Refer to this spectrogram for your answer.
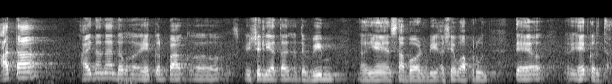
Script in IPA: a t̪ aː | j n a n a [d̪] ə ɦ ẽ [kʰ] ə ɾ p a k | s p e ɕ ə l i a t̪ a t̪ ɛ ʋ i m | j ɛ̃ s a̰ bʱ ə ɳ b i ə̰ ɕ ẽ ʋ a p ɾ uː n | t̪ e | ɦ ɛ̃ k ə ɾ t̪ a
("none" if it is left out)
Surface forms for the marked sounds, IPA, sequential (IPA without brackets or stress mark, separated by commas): d̪, k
